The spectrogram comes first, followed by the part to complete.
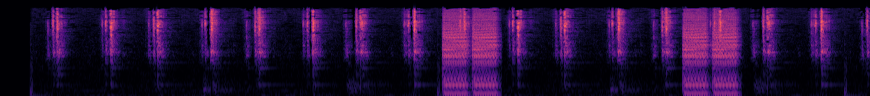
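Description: Ticking-clock sound effect counting down thinking time, light even ticks about four a second, joined from about two seconds in by a louder pitched tock roughly every second.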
